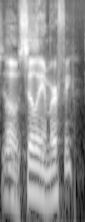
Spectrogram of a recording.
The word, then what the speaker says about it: Cillian Murphy: Cillian Murphy? – Cillian Murphy is in Oppenheimer.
